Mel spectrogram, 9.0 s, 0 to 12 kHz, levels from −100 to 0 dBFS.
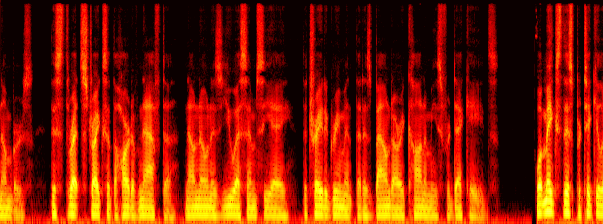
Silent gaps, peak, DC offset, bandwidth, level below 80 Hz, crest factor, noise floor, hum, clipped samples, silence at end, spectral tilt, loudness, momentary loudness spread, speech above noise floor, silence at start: none; -8 dBFS; under 0.1%; 12 kHz; -44 dBFS; 18 dB; -64 dBFS; none; under 0.1%; 0 s; -6.5 dB/octave; -27 LUFS; 13 LU; 38 dB; 0 s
